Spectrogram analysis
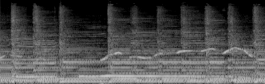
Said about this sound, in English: There goes that bird again.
